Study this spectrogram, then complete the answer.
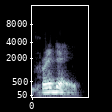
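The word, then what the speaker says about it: Priddy: definite as sure as our Lord was in pridy um p r i d d y I think you pronounce it um It's seems to be that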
